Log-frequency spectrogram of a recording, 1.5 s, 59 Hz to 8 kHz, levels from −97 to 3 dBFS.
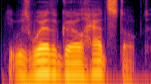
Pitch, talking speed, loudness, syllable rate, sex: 90 Hz, 275 wpm, -15 LUFS, 6.6 syllables/s, male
